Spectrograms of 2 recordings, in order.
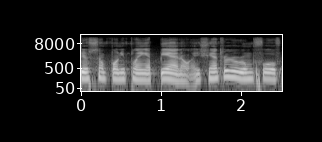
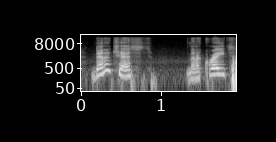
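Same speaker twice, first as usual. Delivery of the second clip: usual speaking voice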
